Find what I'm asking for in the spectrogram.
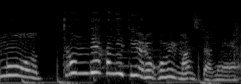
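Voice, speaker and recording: A woman talks at a moderate speed with music playing behind her. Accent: strong Kyushu. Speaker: motorcycle vlogger. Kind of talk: voice-over narration of touring vlog. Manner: casual, chatty.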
